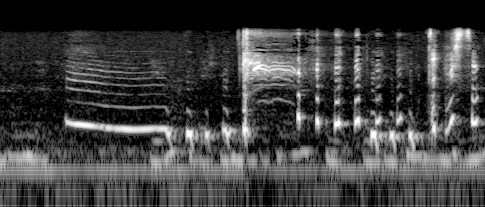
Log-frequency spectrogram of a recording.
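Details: A female Dobermann puppy at play gives a drawn-out, slightly falling whine, followed by short yips and a person talking.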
